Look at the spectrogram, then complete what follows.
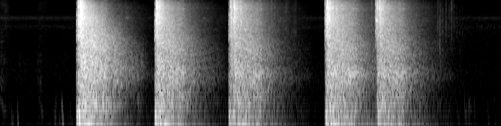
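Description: Five loud gunshots, about a second apart, with a slightly longer gap before the fourth. Each shot has a long echoing tail that fades over about a second.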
